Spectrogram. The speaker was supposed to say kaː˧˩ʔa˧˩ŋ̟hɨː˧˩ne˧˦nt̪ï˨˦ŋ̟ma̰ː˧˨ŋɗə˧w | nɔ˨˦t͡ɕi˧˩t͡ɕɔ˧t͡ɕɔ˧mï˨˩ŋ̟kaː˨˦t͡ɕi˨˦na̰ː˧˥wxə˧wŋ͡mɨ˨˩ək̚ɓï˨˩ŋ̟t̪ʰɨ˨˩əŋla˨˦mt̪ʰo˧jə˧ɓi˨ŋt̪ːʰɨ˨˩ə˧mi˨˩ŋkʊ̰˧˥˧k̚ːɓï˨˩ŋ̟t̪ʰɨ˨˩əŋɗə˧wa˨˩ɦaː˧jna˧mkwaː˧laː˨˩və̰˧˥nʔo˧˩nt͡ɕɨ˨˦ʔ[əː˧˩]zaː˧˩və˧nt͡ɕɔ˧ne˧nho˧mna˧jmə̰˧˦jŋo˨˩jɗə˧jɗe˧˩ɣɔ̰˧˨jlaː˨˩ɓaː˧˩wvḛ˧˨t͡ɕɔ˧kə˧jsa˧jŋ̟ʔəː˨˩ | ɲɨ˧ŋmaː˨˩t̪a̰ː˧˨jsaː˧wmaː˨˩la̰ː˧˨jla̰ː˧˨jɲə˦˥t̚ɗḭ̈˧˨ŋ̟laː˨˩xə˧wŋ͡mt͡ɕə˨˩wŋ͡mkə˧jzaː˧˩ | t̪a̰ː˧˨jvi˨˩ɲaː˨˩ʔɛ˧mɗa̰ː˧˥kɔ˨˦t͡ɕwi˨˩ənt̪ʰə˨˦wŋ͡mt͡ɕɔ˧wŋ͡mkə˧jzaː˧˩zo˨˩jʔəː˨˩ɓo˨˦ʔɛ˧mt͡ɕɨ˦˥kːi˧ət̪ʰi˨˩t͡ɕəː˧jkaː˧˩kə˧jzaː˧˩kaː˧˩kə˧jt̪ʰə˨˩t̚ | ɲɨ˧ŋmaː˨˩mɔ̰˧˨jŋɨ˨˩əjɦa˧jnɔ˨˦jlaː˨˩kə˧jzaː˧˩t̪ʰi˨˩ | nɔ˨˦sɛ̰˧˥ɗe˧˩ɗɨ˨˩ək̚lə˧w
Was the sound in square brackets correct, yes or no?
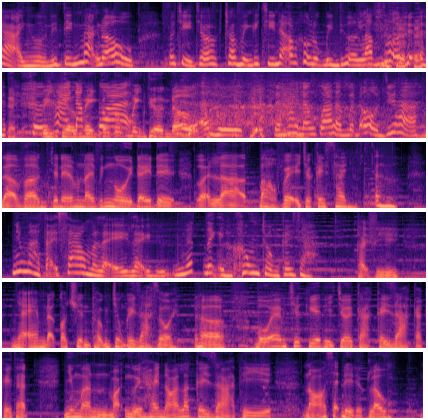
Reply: no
